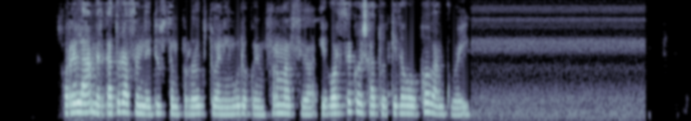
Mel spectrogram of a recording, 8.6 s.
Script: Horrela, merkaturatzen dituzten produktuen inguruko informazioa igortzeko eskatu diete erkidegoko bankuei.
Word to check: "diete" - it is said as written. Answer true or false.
false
